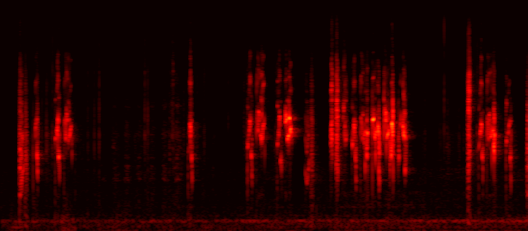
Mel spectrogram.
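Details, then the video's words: Young pet budgerigar, described as sociable, giving scattered bursts of short scratchy chirps and chatter separated by silent gaps, over a faint steady hum. "Общительный птенчик"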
